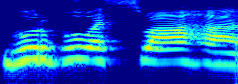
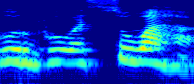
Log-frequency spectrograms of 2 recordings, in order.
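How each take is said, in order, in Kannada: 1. ಕೊನೆಯ ಪದ 'sv' ಸಂಯುಕ್ತ ಅಕ್ಷರದಿಂದ ಶುರುವಾಗುತ್ತೆ. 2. ಕೊನೆಯ ಪದದಲ್ಲಿ s ಮತ್ತು v ನಡುವೆ 'u' ಇದೆ. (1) "ಭೂರ್ಭುವ ಸ್ವಾಹ ಅಂತ ಬರುತ್ತೆ ಋಗ್ವೇದದಲ್ಲಿ" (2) "ಯಜುರ್ವೇದದಲ್ಲಿ ಭೂರ್ಭುವ ಸುವಹ"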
